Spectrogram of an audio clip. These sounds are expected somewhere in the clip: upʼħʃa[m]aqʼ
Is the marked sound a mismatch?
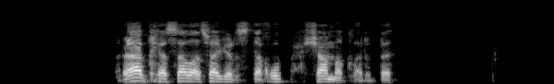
no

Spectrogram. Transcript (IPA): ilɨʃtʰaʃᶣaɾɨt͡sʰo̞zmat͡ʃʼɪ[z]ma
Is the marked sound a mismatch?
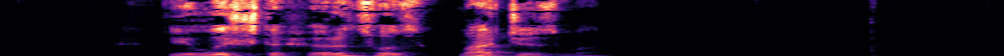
no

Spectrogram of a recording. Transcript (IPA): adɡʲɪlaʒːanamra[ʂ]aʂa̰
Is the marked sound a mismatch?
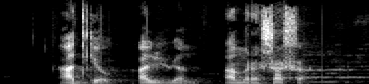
no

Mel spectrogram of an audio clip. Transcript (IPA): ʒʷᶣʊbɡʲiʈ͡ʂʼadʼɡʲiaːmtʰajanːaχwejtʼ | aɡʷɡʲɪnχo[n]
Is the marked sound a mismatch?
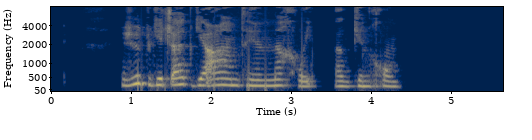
yes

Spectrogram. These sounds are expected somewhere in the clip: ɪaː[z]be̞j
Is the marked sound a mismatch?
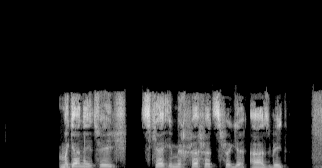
no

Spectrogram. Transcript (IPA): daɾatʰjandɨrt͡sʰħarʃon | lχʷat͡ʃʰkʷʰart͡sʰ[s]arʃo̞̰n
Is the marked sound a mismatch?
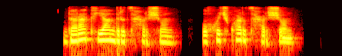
yes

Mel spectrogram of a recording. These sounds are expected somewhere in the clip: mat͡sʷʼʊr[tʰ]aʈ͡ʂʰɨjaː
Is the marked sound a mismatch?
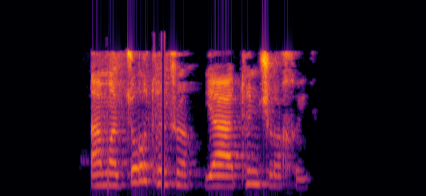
no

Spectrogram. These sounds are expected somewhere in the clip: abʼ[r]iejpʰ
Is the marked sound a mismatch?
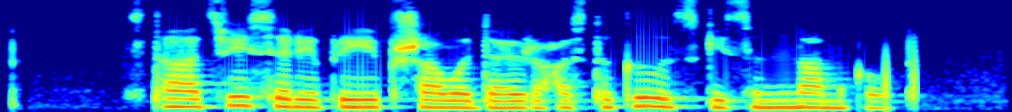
no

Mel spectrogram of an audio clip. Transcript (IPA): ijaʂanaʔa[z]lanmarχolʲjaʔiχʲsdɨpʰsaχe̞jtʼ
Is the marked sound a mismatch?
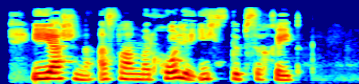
yes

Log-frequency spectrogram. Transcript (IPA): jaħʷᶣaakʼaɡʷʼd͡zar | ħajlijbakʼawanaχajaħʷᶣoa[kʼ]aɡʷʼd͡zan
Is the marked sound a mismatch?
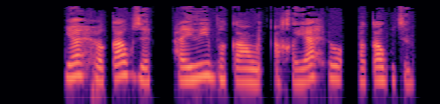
no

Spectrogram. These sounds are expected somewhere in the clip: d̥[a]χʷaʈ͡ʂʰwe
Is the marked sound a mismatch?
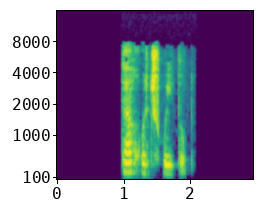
no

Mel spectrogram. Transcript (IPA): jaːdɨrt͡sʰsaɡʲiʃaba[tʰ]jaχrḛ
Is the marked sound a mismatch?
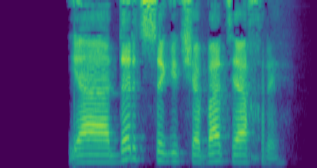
no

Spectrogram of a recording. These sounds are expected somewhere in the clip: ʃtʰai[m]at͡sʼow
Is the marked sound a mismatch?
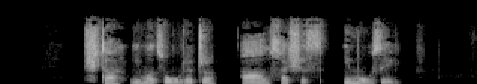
no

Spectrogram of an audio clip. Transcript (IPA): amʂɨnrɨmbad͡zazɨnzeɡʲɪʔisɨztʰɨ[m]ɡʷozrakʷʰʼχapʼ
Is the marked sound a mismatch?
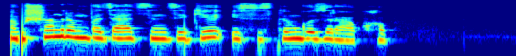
no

